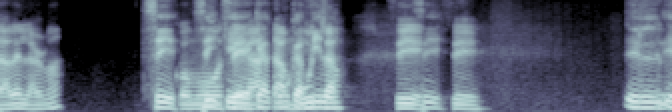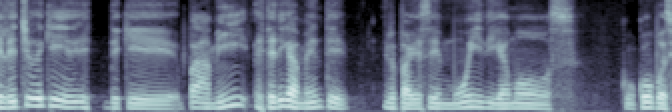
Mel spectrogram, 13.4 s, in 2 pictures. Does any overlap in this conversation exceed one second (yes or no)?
yes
